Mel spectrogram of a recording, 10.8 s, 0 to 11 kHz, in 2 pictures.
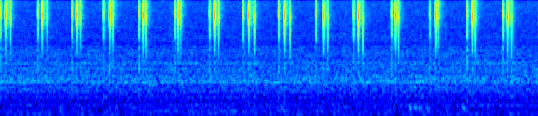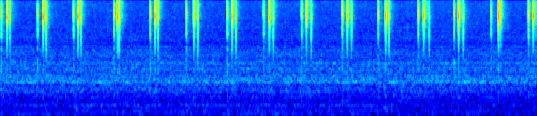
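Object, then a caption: Clear quartz crystal. Fingernails tap steadily on a clear quartz crystal, making about 34 short, bright ticking clicks over roughly 11 seconds. Each tick dies away almost instantly over a faint, steady background hiss.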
